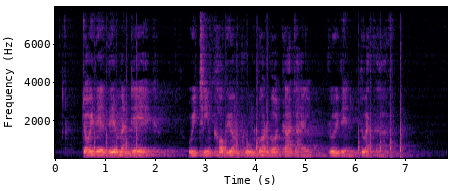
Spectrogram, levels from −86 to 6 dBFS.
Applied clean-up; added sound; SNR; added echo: none; Knock / Wood; 15 dB; reverberation time 1.8 s.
